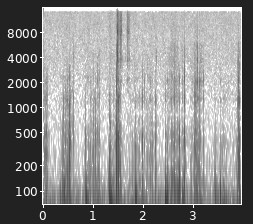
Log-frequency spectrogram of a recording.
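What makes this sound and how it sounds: Long nails tap and scratch the quilted, padded flap of a hollow beige quilted faux leather bag. The result is a quick, irregular run of soft, muffled low thumps with faint brushing scrapes between them, each tap dying away almost instantly.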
